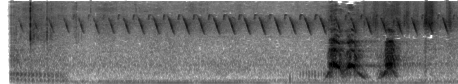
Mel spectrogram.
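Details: Pomeranian dog noticing a dandelion for the first time, giving two or three short, sharp barks close together near the end, while a high, rhythmic chirping repeats steadily in the background throughout.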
